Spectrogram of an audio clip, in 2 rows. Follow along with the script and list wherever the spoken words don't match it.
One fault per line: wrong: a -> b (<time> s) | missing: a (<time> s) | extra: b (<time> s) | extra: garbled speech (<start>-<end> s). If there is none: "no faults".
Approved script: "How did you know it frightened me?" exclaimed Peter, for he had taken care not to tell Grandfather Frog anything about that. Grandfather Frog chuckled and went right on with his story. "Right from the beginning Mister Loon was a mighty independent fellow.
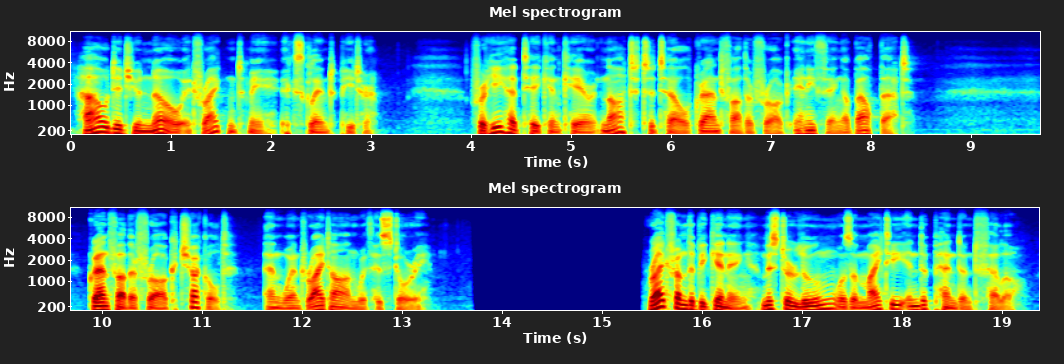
no faults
